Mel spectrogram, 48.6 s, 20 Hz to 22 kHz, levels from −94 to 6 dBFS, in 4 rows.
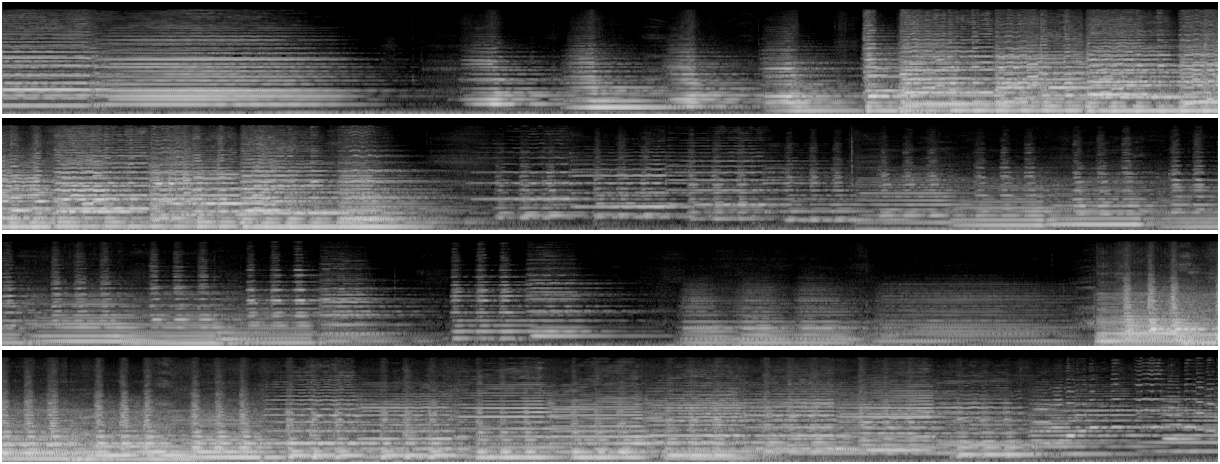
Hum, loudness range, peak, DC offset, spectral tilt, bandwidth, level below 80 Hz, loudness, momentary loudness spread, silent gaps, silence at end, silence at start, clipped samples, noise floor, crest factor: none; 17 LU; -2 dBFS; under 0.1%; -6 dB/octave; 16.5 kHz; -44 dBFS; -20 LUFS; 18 LU; none; 0 s; 0 s; under 0.1%; -49 dBFS; 18 dB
